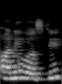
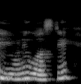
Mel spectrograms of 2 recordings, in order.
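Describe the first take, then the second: First: The word starts with a plain vowel sound. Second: The word starts with a 'y' sound. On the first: The speaker calls it wrong. "This is not अनिवर्सिटी" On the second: The speaker calls it right. "This is यूनीवर्सिटी so there is no vowel sound"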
